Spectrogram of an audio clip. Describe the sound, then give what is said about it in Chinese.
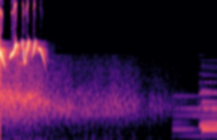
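A hwamei thrush calls early in the morning, chirping in a quick burst of about six high, bright notes, then falls silent over a soft background hiss before gentle music comes in. “画眉鸟早早的起来叫寒号鸟：“哎，寒号鸟，快起来吧！”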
